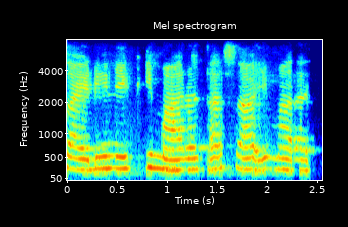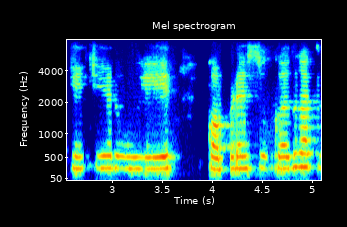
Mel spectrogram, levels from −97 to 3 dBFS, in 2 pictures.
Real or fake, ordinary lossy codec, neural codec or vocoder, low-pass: real; Opus, 16 kbps; none; 7.2 kHz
